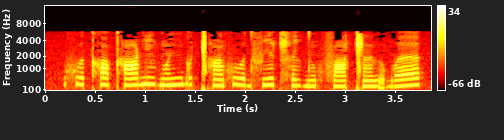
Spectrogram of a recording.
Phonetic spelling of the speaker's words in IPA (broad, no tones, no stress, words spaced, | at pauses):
xʷɜkʰɒkʰɑ ɡĩʎɡʷĩŋ ɡʊǁʰɑ̃xʷ wʊdfi ʈ͡ʂʰəʎdũxʷfɑ ǁə̃ ðṵɡʷɜ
